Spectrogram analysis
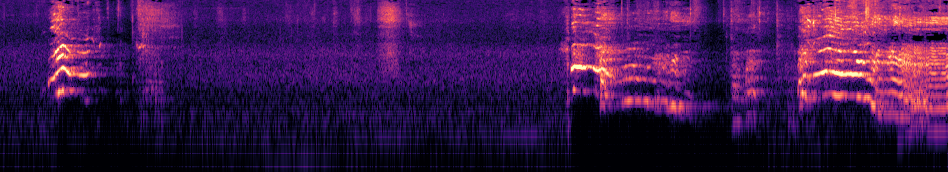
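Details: Angel, a Dogo Argentino, whimpering and yelping: a short high whine with a falling tail, a long quiet pause, then bursts of bending, wavering whines, the last one drawn out and strained.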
